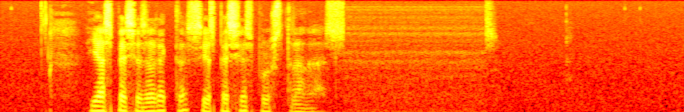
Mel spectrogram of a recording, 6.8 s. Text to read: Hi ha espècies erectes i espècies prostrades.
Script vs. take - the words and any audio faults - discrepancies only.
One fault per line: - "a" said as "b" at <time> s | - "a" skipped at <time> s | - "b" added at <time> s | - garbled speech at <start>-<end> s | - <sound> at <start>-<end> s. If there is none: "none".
none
